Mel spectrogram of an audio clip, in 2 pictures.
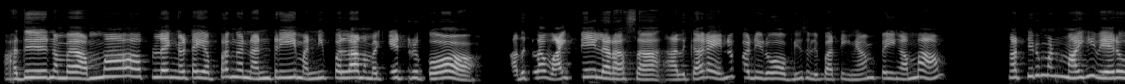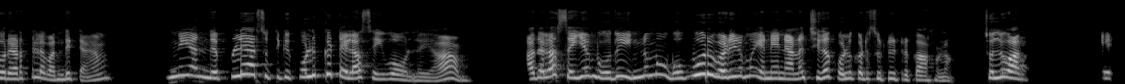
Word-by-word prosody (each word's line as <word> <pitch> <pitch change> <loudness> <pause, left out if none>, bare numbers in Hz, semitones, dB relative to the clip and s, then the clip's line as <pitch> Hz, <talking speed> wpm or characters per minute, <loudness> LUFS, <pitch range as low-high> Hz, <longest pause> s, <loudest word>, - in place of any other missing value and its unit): அது, 265 +5 +2 0.2
நம்ம 295 -1 +1 0.2
அம்மா 320 +7 +1 0.4
பிள்ளைங்கள்ட்ட 325 -2 +2
எப்பங்க 335 +5 -2
நன்றி, 290 +4 +2 0.2
மன்னிப்பெல்லாம் 305 +3 +3
நம்ம 275 -3 -2
கேட்டுருக்கோம்? 300 0 +2 0.6
அதுக்கெல்லாம் 290 +1 -3
வாய்ப்பே 315 +7 +4
இல்ல 300 -3 +4
ராசா. 245 -1 +1 0.3
அதுக்காக 245 +7 0
என்ன 295 - -4
பண்ணிருவோம்? 280 -3 -2
அப்படின்னு 255 +4 -9
சொல்லிப் 240 -1 -8
பாத்தீங்கன்னா, 240 -1 -5
இப்ப 290 -2 -6
எங்க 260 -2 -3
அம்மா, 325 +2 +1 0.8
நான் 325 0 +1
திருமணமாகி 380 -4 0
வேற 295 +1 +5
ஒரு 285 - -1
இடத்துல 285 +4 -6
வந்துட்டேன். 220 -4 -8 0.7
இனி 385 +4 0
அந்தப் 300 -6 -2
பிள்ளையார் 460 +4 +1
சதுர்த்திக்கு 325 -3 -7
கொழுக்கட்டை 410 +2 -1
எல்லாம் 290 +2 0
செய்வோம் 240 -4 -5
இல்லையா? 170 0 -6 0.9
அதெல்லாம் 315 - 0
செய்யும் 350 +5 +1
போது 280 +4 -3
இன்னமும் 400 +2 -4
ஒவ்வொரு 450 +11 +2
வருடமும் 360 +3 +1
என்னைய 280 0 0
நினைச்சுத்தான் 305 +5 -1
கொழுக்கட்டை 260 +1 -4
சுட்டுட்டு 270 -4 -7
இருக்காங்களாம், 195 -4 -7 0.3
சொல்லுவாங்க. 300 -2 +3 0.8
எ - - -5
295 Hz, 130 wpm, -23 LUFS, 260-335 Hz, 0.9 s, வேற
